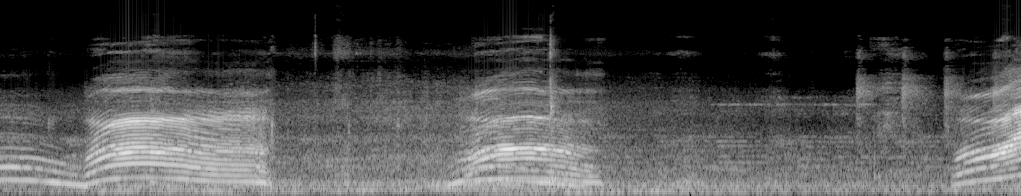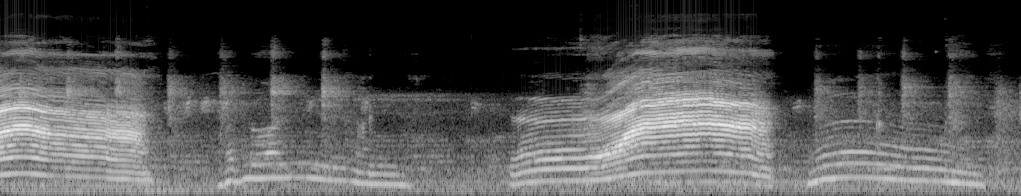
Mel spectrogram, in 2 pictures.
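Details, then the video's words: Orange and white domestic cat giving six drawn-out, wailing meows, each rising then falling in pitch and lasting one to two and a half seconds, spaced roughly every three seconds, the loudest near the middle and end, with faint clicks between. "cat funny sounds"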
